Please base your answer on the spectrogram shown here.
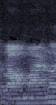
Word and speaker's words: रामायण: इसी तरह द रामायण, याद रखिएगा रामायण लिखते वक्त स्पेलिंग में हमें एक ए और बढ़ाते हैं, रामायणा लिखा जाता है, लेकिन इसका प्रोनाउंसिएशन रामायण क्या होता है।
